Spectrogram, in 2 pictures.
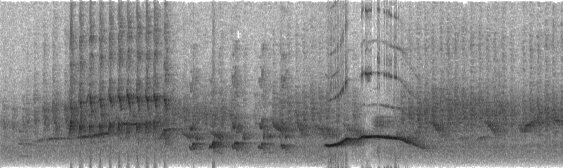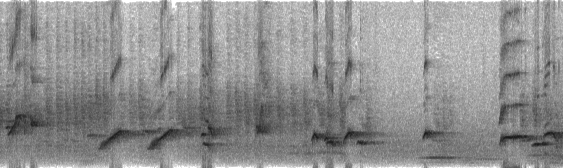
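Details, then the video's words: Oriental magpie-robin song used as a lure for trapping and as a model song for training other birds, in the ngobra style: varied whistled phrases, rising and falling slurs, harsh buzzy notes, and short chattering bursts with brief pauses between. "SUARA PIKAT KACER NGOBRA TERBAIK PALING AMPUH"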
